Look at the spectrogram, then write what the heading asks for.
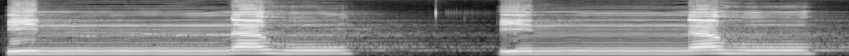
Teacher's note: huruf na harakat tasdid maka ditahan dan ditekan dua harakat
